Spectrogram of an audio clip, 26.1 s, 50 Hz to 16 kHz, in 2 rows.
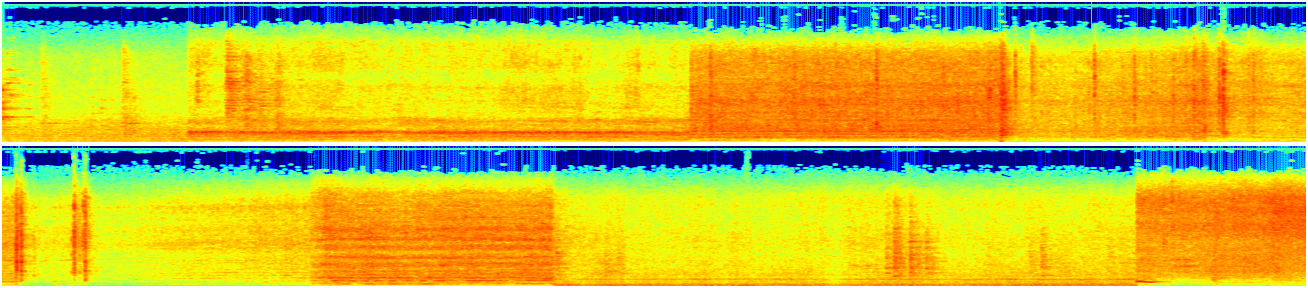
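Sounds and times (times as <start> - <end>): foundry machinery whining: 0.0 - 26.0
gas torch flame hissing: 24.4 - 26.0.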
